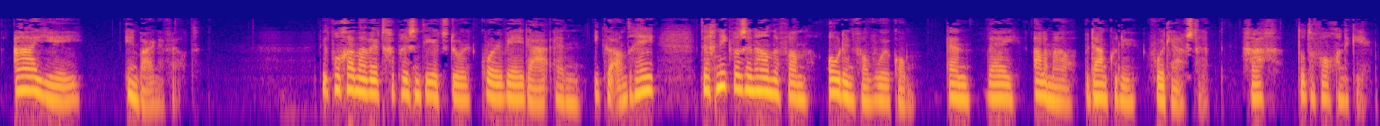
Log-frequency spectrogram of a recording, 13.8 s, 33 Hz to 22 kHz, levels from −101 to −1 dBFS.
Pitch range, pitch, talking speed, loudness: 130-180 Hz, 145 Hz, 150 wpm, -21 LUFS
